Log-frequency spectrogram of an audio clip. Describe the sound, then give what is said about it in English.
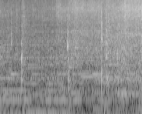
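Meat searing and sizzling in a pot of pepper pot stew while it is stirred, a continuous hissing fry with a few soft knocks from the stirring, over a low hum. “I'm just gonna give this a mix. We want to sear the meat and let the flavors develop.”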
